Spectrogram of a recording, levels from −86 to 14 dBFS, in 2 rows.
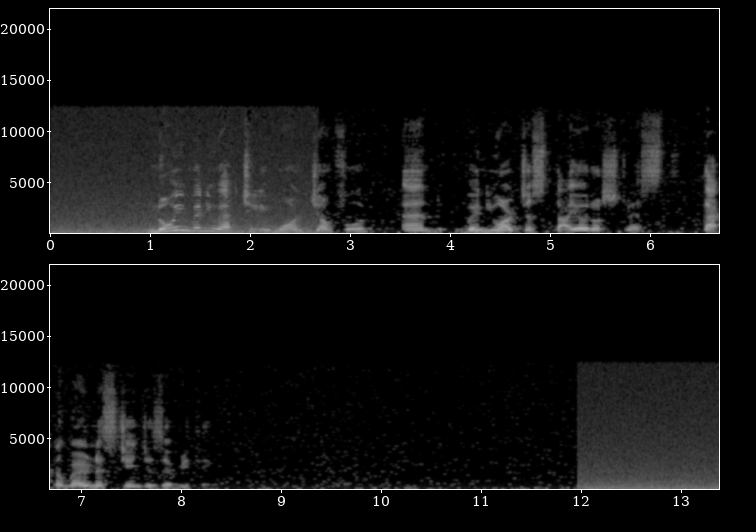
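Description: From 2.68 to 11.96 s, overdone noise removal gates individual frequency bands near the noise estimate, leaving a broken-up background of twinkling specks, and a spectrogram of scattered isolated bins against near-black gaps.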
